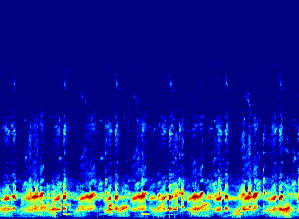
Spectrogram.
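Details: Many frogs calling together, a steady wash of rasping croaks with scattered short whistled notes and quick clicks, loudness swelling and dipping every second or so.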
